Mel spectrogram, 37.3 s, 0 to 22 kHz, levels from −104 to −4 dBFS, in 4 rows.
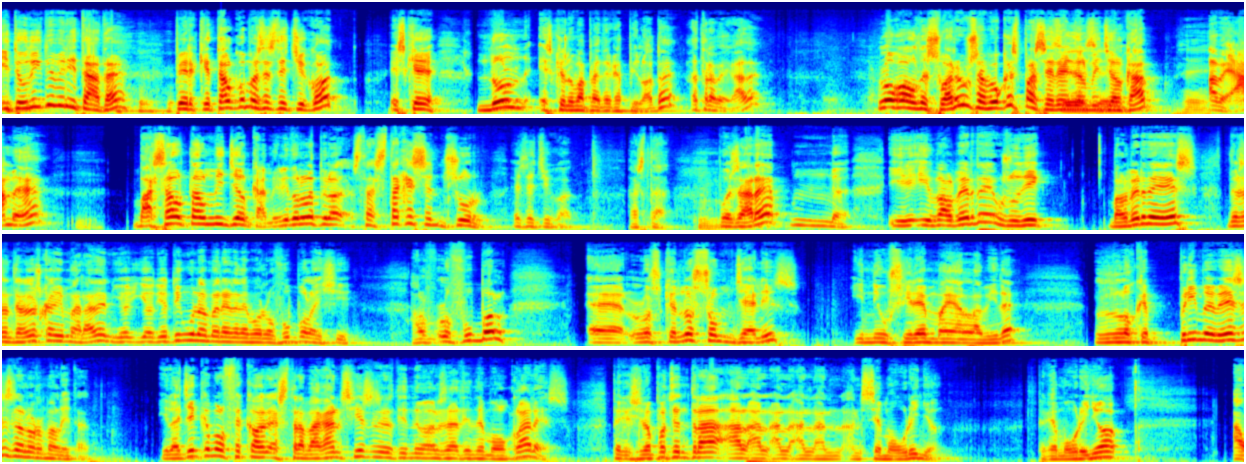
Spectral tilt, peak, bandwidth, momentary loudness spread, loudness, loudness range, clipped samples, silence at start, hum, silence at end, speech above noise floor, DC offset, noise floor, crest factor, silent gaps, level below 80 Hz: -4.5 dB/octave; 0 dBFS; 16 kHz; 16 LU; -16 LUFS; 7 LU; under 0.1%; 0 s; none; 0 s; 40 dB; under 0.1%; -55 dBFS; 16 dB; none; -40 dBFS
